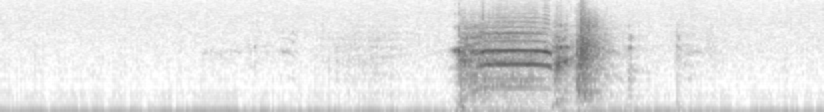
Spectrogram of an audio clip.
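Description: A single short high-pitched call, about half a second long, arching up and then down in pitch, comes about two and a half seconds in and ends in a sharp click. It sits over a steady low hum from the old soundtrack.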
